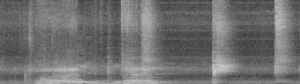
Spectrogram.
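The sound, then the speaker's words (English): A voice imitates a car engine revving, a rising and falling vroom in two swells lasting about two seconds, loud, followed by a couple of short sharp clicks. “Well, I can't hear you over the sound of my engine.”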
